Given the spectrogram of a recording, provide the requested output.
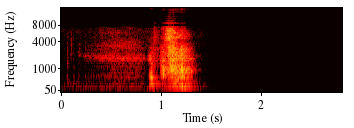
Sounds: Sneeze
